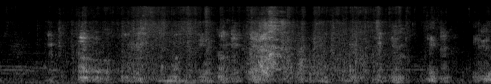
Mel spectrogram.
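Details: Wild boar being taken for breeding, giving harsh, noisy grunts and snorts in irregular bursts, with one louder burst near the middle, over a rustling background.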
